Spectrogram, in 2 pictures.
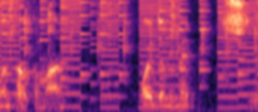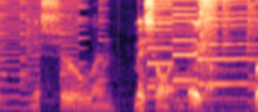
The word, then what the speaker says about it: Michelin: Michelin. There you go. Right way. I learned how to pronounce today.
